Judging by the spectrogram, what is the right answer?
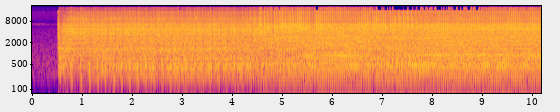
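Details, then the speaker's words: Riding lawn mower on a new SGFYO U1 12V 23Ah AGM battery (rated 280 CCA, tested 432 CCA): brief strong crank catches almost at once and settles into a steady, even idle; normal start. "So as you can see, cranked it right up."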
